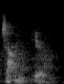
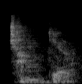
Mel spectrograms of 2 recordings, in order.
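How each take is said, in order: First: It starts with the Indonesian c sound. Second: It starts with an English-style ch sound. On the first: A native speaker says it this way. "But in bahasa Indonesia cangkir" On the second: A non-native speaker says it this way. "they change the ch sound into ch"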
